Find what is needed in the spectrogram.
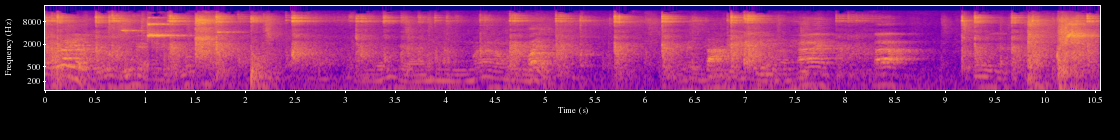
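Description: Table tennis ball repeatedly clicking off rubber-faced bats and bouncing on the table during rallies, short sharp pings at an irregular pace, with people talking and the score being called.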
